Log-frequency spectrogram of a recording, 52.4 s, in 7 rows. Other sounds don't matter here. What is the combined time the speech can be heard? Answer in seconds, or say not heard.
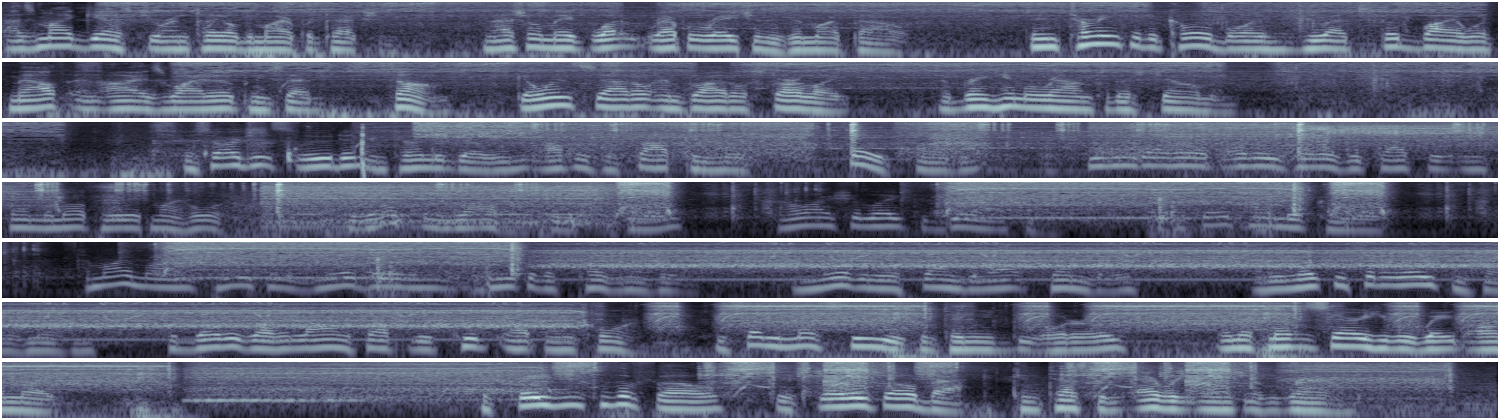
47 s.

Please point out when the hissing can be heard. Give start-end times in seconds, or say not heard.
0.1-22.6.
